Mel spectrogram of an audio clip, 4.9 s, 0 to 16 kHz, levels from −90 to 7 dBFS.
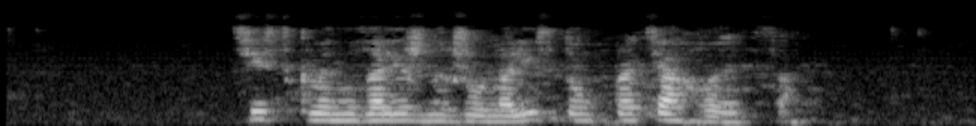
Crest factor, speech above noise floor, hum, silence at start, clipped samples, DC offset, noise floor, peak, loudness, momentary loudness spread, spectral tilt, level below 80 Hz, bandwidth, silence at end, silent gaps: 22 dB; 44 dB; none; 1.2 s; under 0.1%; under 0.1%; -68 dBFS; -4 dBFS; -24 LUFS; 11 LU; -5 dB/octave; -68 dBFS; 7.2 kHz; 0.9 s; none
